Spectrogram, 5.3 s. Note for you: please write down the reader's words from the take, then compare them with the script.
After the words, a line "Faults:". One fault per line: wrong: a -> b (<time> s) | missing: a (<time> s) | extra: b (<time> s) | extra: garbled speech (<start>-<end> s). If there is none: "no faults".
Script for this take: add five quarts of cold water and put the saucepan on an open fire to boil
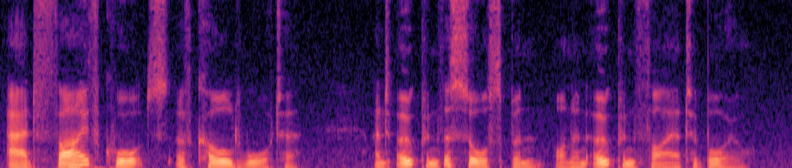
add five quarts of cold water and open the saucepan on an open fire to boil
Faults:
wrong: put -> open (2.6 s)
